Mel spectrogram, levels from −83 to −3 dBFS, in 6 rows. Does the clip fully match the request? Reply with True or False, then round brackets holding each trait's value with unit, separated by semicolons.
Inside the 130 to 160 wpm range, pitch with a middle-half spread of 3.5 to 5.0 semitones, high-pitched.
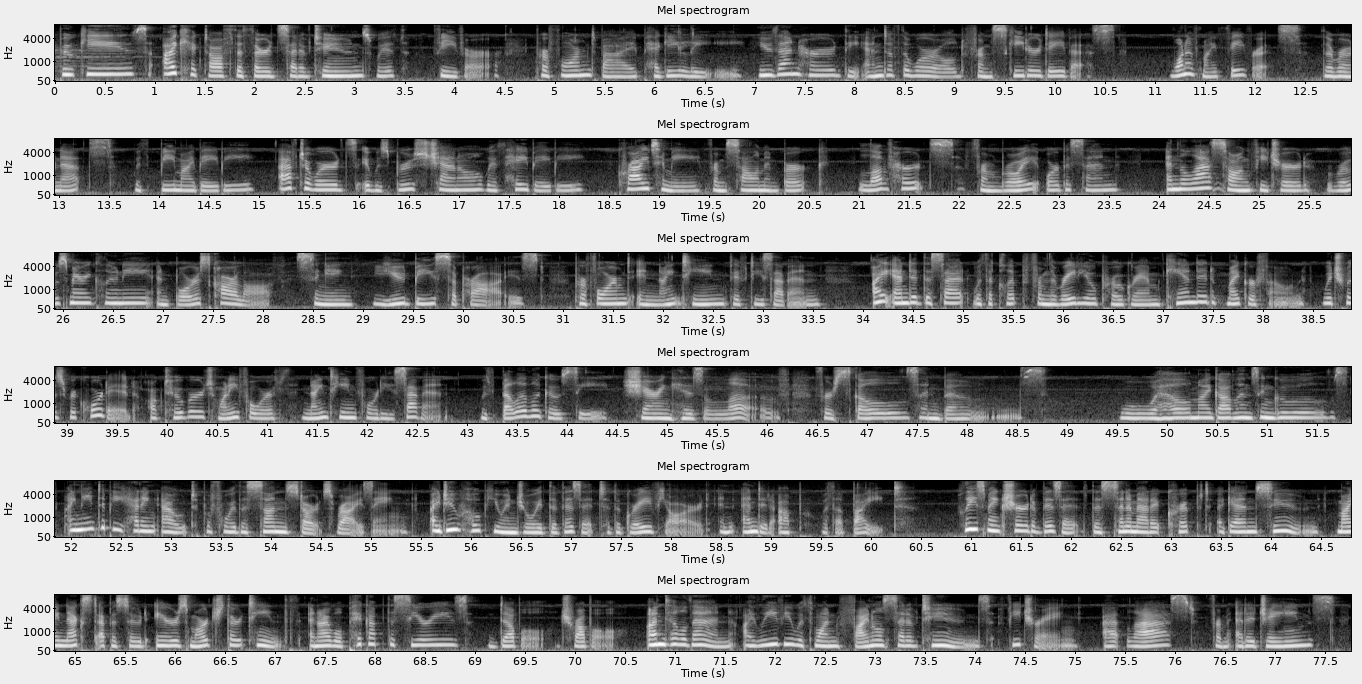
False (135 wpm; 3.1 semitones; 225 Hz)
